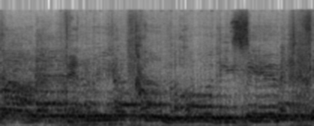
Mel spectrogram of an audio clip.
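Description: A mixed church choir of men and women singing together, many voices blending in sustained sung lines.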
